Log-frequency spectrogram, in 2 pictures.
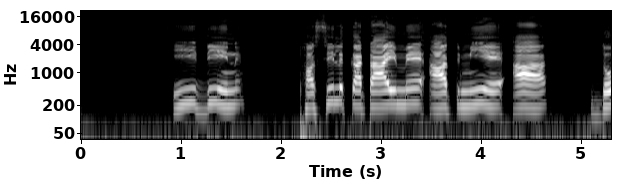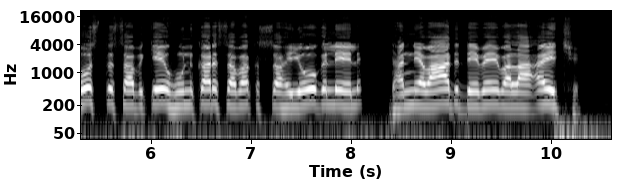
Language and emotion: Maithili, neutral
